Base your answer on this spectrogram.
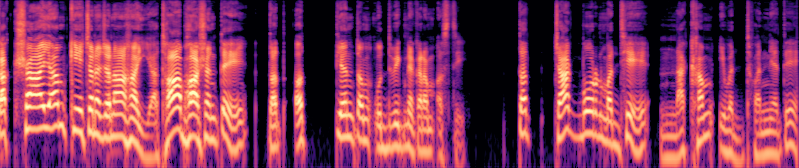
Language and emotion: Sanskrit, disgusted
